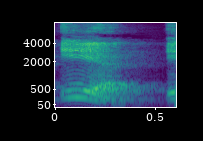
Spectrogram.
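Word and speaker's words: heir: रहेगा इसी तरह देखिए एच ई आई आर यहां एच के बाद ओ नहीं है ई आई आर है फिर भी एच यहां साइलेंट रहेगा एयर एयर ये रहा आधा है एयर और वैसे भी अंग्रेजों में एक प्रथा है कि वो अंतिम आर को बोलते ही नहीं है एय कैसे बोलेगा एय इसका मतलब ऐसा लगेगा आपको कि आर का उच्चारण हो रहा है लेकिन आर नहीं बोलेगा फेंट प्रोनाउंस एशन होगा उसका और एर आप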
